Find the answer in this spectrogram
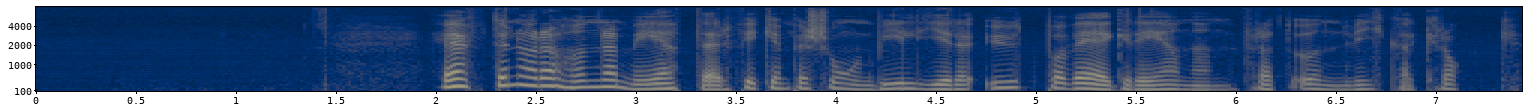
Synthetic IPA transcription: ɛft̪əɳoːɾaɦɵnd̪ɾameːt̪əɾfɪkːɛnpʰæʂuːnbɪljiːɾɛjʔʉ̟ːt̪pʰɔvɛːɡɾeːnənfœɾat̪ɵnd̪viːkʰa̰kʰɾɔkː

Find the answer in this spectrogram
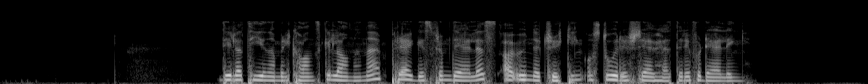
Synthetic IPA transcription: d̪iːlɑt̪ʰiːnɑməɾɪkʰɑːnskəlɑnənəpʰɾeːɡəsfɾɛmd̪eːləsɑ̰ːʋʔʉnəʈʰɾʏkɪŋʔo̰ːst̪uːɾəʃeːheːt̪əɾiːfɔɖeːlɪŋ

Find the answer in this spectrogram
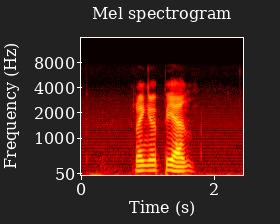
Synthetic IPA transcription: ɾɛŋːɵpːɪjɛn

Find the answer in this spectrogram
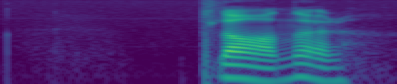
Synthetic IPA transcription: pʰlɑːnəɾ

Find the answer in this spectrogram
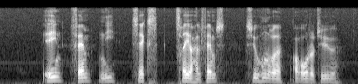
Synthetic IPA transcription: ʔe̝nfem̰nḭː | seɡ̥s | t͡sʰʁɛ̰ːɒ̽ɦælfem̰s | syʊ̰ɦunʁɐðˠɒ̽ʔɔ̽ːɾ̥ɒt͡sʰyːʋə

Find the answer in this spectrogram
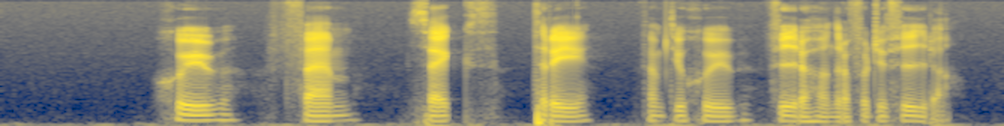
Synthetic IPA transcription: ɧʉ̟ː | fɛm | sɛks | t̪ʰɾʔeːfɛmt̪ʰɪɧʉ̟ːfyːɾaɦɵnd̪ɾafœʈːɪfyːɾʔa̰

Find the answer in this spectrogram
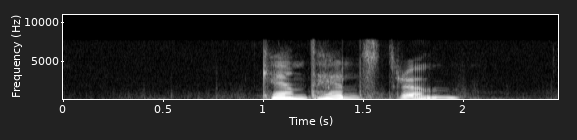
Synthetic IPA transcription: kʰɛnt̪hɛlst̪ɾœm

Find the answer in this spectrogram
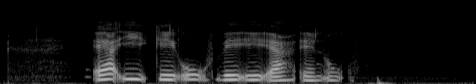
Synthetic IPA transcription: ʔæɐ̰ʔḭːɡ̥e̝̰ːʔo̝̰ːʋe̝̰ːe̝̰ːʔæɐ̰eno̝̰ː

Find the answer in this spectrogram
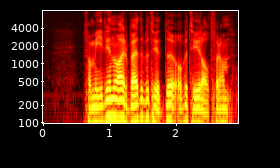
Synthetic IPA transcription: fɑmiːlɪənoːɑɾbæɪd̪əbət̪ʰʏd̪əʔo̰ːbət̪ʰyːɾɑ̰lt̪fɔɾhɑm

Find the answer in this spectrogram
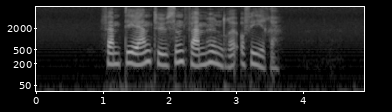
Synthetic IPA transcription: fɛmt̪ɪeːnt̪ʰʉːsn̩fɛmhʉnd̪ʁəʔoːfiːʁə

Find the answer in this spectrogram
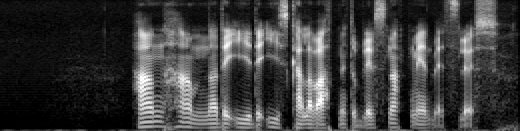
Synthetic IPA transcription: hanɦamnad̪əʔɪd̪ɛʔiːskʰalːava̰t̪nət̪ɔblɛvsnap̚t̪meːd̪vḛːt̪slʔø̰ːs

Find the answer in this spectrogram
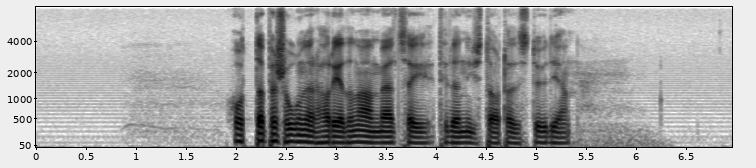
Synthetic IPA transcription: ɔt̪ːapʰæʂuːnəɾɦaɾeːd̪ananmɛːlt̪sɛjt̪ʰɪld̪ɛnːyːst̪ɑːʈad̪əst̪ʉ̟ːd̪ɪən

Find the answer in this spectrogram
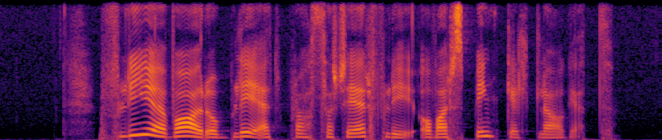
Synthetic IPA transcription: flyːəʋɑːɾoːbleːʔɛt̪pʰlɑsɑʃeːɾfly̰ːʔo̰ːʋɑːɾspɪŋkəlt̪lɑːɡə̰t̪

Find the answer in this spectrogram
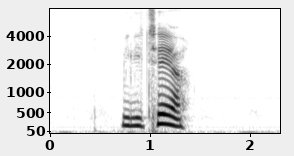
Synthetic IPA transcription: milit͡sʰɛ̰ːɐ

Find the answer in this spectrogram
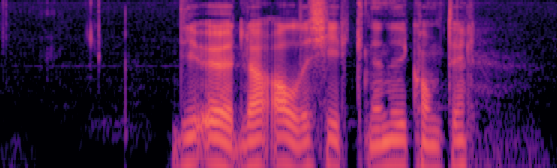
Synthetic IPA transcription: d̪iːʔøːd̪lɑ̰ːʔɑ̰lːəçɪɾkənənəd̪iːkʰɔmt̪ʰɪl

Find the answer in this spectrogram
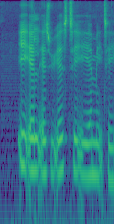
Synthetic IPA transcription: e̝ːʔelesy̰ːest͡sʰe̝̰ːe̝̰ːeme̝̰ːt͡sʰe̝̰ː

